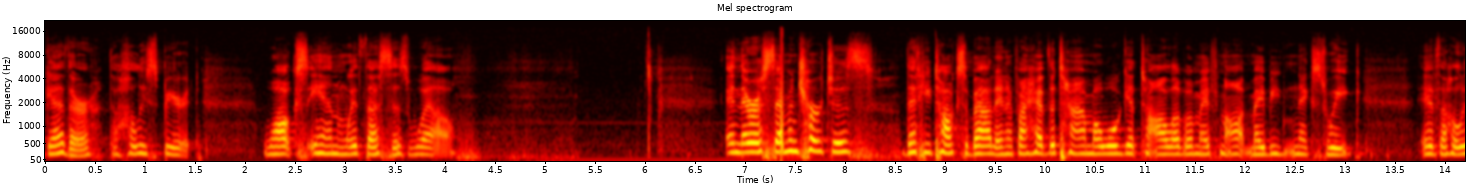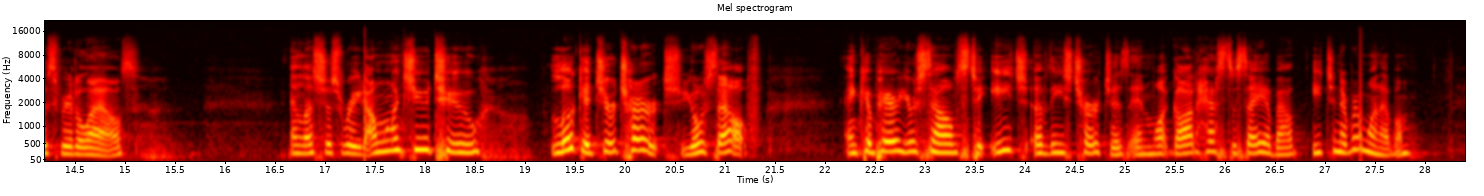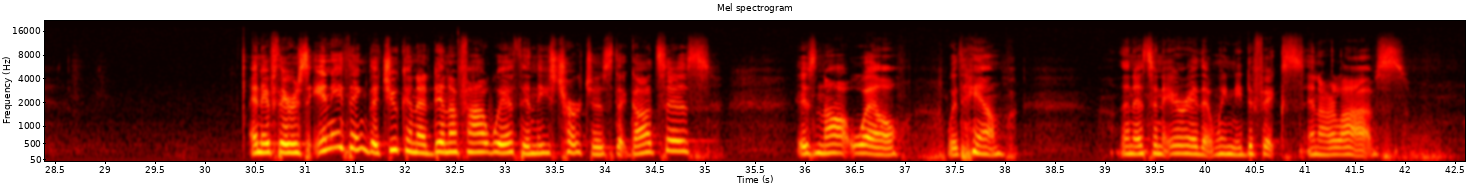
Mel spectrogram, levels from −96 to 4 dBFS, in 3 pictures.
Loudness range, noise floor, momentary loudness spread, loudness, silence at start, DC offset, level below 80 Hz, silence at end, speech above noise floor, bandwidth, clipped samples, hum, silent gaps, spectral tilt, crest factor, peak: 7 LU; -71 dBFS; 13 LU; -30 LUFS; 0 s; under 0.1%; -68 dBFS; 0.25 s; 42 dB; 16 kHz; under 0.1%; none; none; -4.5 dB/octave; 20 dB; -12 dBFS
